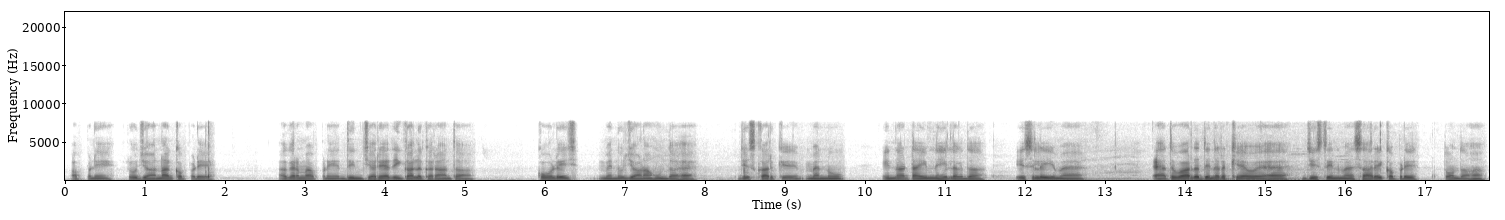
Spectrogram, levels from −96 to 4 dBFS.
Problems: background sounds at intervals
